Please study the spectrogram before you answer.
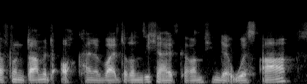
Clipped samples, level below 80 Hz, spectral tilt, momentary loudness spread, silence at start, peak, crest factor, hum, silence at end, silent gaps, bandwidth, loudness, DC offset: under 0.1%; -56 dBFS; -6.5 dB/octave; 6 LU; 0 s; -4 dBFS; 20 dB; none; 0.2 s; none; 15 kHz; -24 LUFS; under 0.1%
